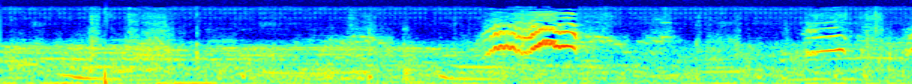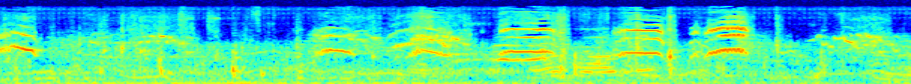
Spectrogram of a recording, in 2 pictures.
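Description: Caged market birds calling together: pigeons cooing low beneath many short, high chirps repeated throughout.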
